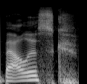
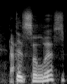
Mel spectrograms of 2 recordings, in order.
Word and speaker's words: Basilisk: So the monster in this one is the Balisk. That's how you say it. Basilisk.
